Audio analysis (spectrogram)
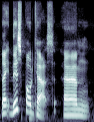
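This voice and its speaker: An Australian man hosting a casual podcast about buying property, talking energetically with a naturally loud voice that he keeps in check. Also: on the high side, slow, dry recording, studio quality. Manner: loud, energetic talker reining in his volume. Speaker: podcast host and buyer's agent.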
